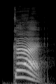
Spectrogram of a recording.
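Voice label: "gai", Mandarin pinyin, fourth tone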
